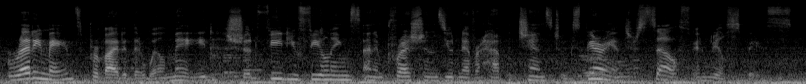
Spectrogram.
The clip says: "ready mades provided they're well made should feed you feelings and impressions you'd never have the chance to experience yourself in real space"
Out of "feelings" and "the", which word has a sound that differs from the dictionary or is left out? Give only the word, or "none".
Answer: none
